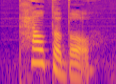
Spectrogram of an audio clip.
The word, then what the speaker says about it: palpable: Palpable has the suffix A-B-L-E. I didn't talk about this in any previous syllable stress podcasts, but the A-B-L-E suffix causes the word to be stressed on the third from the last syllable, or for this word, the first syllable, since it is a three-syllable word.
